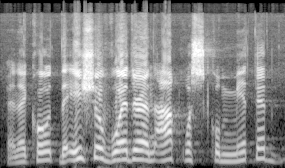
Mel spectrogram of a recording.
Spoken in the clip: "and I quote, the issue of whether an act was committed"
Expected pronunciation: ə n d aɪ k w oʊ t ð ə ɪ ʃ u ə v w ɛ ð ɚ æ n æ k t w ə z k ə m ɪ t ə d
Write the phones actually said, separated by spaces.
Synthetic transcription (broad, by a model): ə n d aɪ k w oʊ t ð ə ɪ ʃ u ə v w ɛ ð ɚ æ n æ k w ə s k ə m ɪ t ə d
